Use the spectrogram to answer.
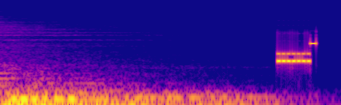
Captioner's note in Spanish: Suena el teléfono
